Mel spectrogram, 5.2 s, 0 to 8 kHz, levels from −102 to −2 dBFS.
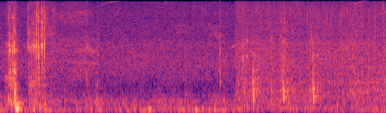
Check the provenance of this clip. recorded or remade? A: recorded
